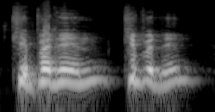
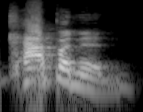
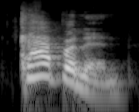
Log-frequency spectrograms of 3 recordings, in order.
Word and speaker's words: Kapanen: It's Oliver Kapanen. Or some podcast, Kipanen. His name is fucking Kapanen, okay? It's Sammy Kapanen. It's his cousin or something like that. Or nephew, I don't know. Kapanen. Just say it right.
